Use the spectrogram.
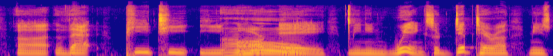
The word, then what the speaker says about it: Diptera: So Diptera means 2 wings, and that is Diptera. Interesting. Yeah, well, we just pronounce it with the P.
